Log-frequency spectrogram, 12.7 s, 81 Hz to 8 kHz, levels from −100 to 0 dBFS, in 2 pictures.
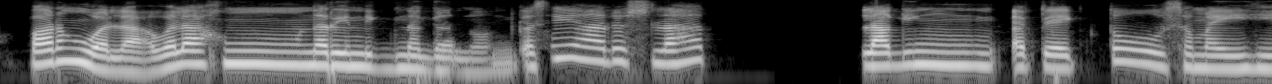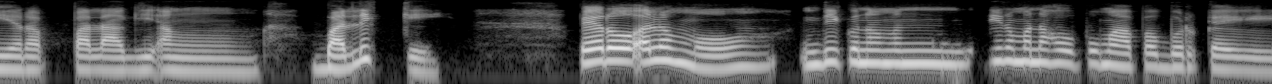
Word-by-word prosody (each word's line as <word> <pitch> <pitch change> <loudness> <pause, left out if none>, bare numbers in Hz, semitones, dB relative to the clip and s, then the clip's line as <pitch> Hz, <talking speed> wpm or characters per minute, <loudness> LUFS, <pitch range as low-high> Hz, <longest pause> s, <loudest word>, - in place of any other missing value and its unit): Parang 260 +4 +5
wala, 165 -4 +2
wala 245 +6 +4
akong 245 -1 +1
narinig 215 -4 +2
na 195 - 0
ganun. 160 -3 -8
Kasi 330 +11 -4
halos 285 -5 -2
lahat 255 +4 0 0.8
laging 230 0 +2
epekto 210 +4 -2
sa 210 - -8
mahihirap 190 -2 -2 0.2
palagi 175 -1 -2
ang 165 -2 -7 0.3
balik 200 +12 +2 0.2
eh. 155 -3 -9 0.7
Pero 285 +1 +7
alam 295 +2 +5
mo, 205 +2 -4 0.2
hindi 240 +4 -1
ko 275 -1 0
naman 250 -1 0
hindi 250 +3 -11
naman 280 -1 +1
ako 255 -2 -3
pumapabor 210 -3 -3
kay 180 -2 -4
220 Hz, 135 wpm, -22 LUFS, 190-255 Hz, 0.8 s, Pero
